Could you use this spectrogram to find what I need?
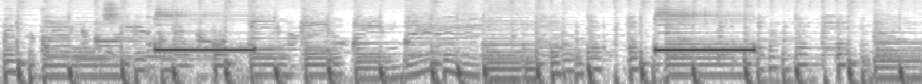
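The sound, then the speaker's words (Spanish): A telephone rings twice, each ring a steady electronic tone lasting about a second, faint overall and set against a busy background of other sound. “Como ven, ya está sonando el teléfono.”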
